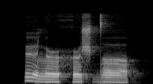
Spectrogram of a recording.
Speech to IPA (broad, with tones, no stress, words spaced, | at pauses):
ʏ˦˨lə˞˨hə˞˨ʃ d̪ʌ˨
